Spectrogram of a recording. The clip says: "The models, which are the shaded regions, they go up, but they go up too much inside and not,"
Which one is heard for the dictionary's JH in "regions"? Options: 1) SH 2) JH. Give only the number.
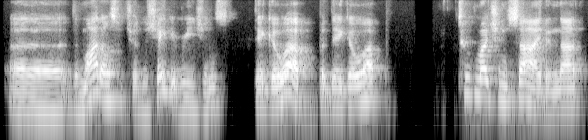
2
